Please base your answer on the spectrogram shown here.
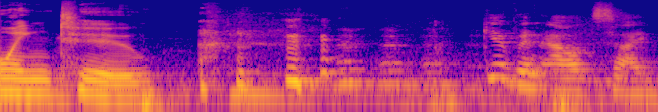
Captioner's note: chuckling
